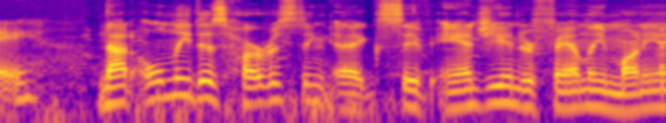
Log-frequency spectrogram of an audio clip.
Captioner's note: voiceover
